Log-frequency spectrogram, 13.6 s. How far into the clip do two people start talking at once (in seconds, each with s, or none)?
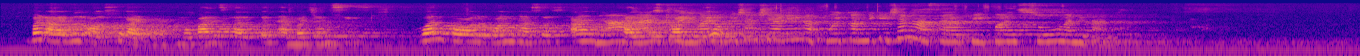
5.9 s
